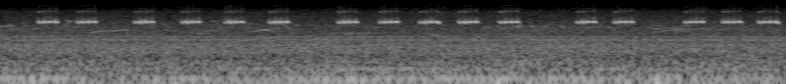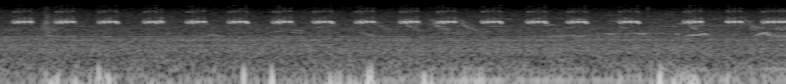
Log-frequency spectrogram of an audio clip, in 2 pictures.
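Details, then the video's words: A field cricket at de Stulp sings a steady run of shrill, pulsed chirps, about four each second. "Veldkrekel op de Stulp"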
